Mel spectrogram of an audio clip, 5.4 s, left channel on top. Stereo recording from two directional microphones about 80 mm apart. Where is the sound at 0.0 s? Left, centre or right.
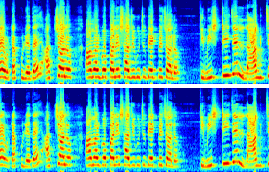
Left.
